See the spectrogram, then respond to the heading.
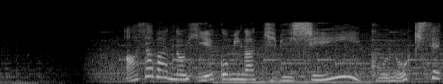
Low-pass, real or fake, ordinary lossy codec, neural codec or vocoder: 7.2 kHz; real; none; none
